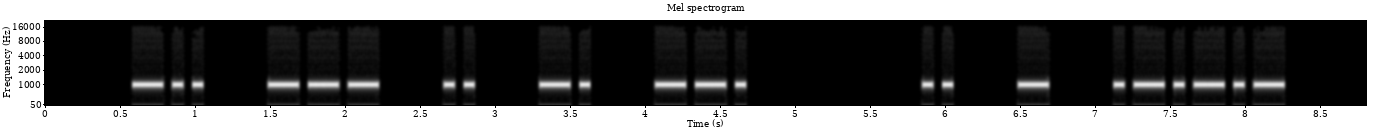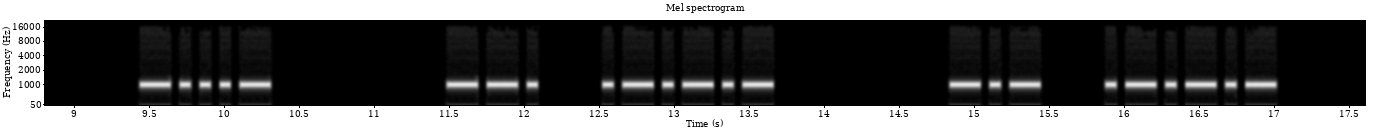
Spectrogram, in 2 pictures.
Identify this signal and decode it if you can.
Morse code, heard as a keyed tone, about 18 wpm, spaced as for 12 wpm, 1000 Hz. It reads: DOING IT. <BT> G. K.
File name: qotdfiles / 12wpm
